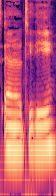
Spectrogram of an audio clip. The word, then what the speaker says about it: NOTD: I don't know if you say this N-O-T-D or if you say it like not. – It's N-O-T-D. – Yeah, N-O-T-D.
